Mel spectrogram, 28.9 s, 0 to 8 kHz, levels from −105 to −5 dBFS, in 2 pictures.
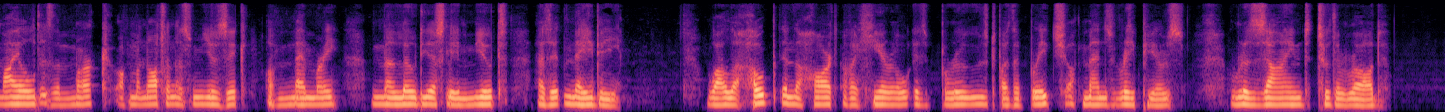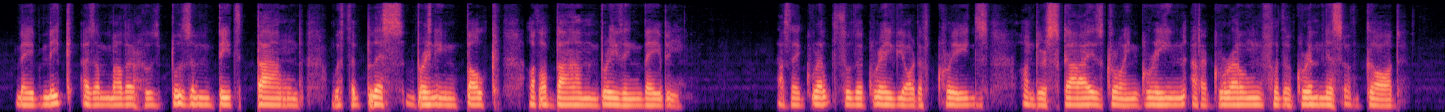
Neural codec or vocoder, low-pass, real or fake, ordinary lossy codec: codec, 16 kHz in and 24 kHz out, 1.1 kbps, FireRedTTS-2 codec; 7.2 kHz; fake; MP3, 64 kbps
